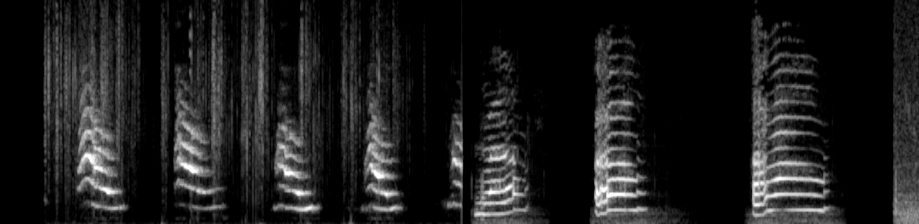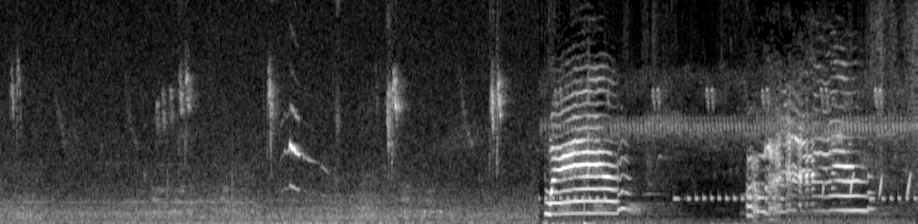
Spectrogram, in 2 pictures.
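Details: Domestic cat, described as sounding like laughing, gives a quick run of short, bright meows about once a second for nine seconds. A noisy, hissing stretch follows, with a few faint calls and a harsh burst near the end.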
